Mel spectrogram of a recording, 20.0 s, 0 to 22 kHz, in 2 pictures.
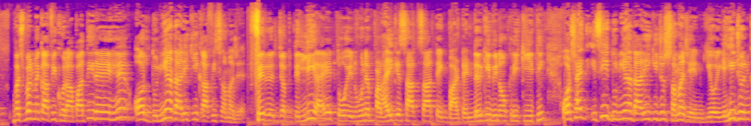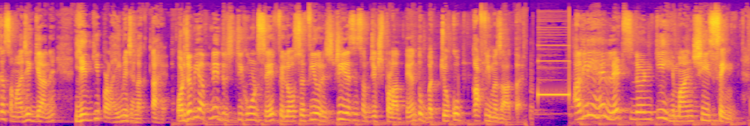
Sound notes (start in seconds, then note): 17.1 beep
